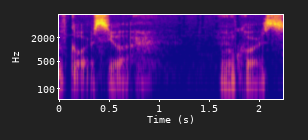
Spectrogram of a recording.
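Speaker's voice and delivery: very slow, whispered mutter under the breath. Retelling own reaction while watching an interview clip: retelling an under-breath mutter. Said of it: "under my breath I went".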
